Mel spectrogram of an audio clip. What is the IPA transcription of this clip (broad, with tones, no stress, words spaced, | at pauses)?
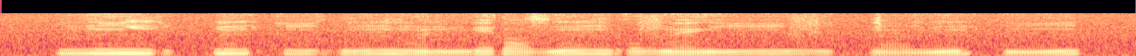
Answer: nĩ˧ji˨ k͡pũ˦kiː˧ɡʷũ˦ ɡʷɛ̃˧ŋe˧ ɾɔ˨zũ˧ɡʷə˧ vɛ̃˧ɣiː˦ vi˧k͡pɔ̃˨ vũ˧pĩ˨˦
